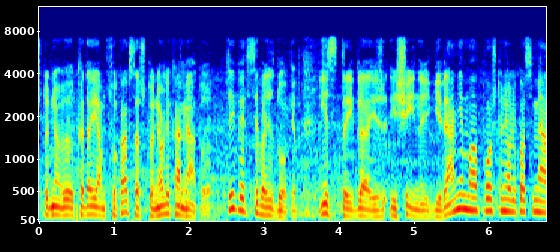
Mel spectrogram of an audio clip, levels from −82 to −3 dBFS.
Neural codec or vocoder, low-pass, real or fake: codec, 16 kHz, 16 kbps, FreqCodec, smaller model; 7.2 kHz; fake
